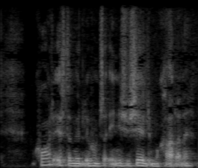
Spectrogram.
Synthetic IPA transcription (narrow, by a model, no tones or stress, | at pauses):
kʰɒːd̥efd̥ɐmel̰d̥əɦunsɑ̈ɪʔe̝n̰is̬o̝ɕɛ̰ːld̥e̝mo̝kʰʁɑ̰̈ːd̥ɐnə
